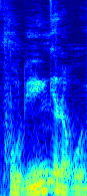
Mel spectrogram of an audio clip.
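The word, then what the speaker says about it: 茯苓: 자, 후라고 읽고 령을 중국말로 링이라고 읽습니다. 그래서 후링이라고 읽습니다.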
